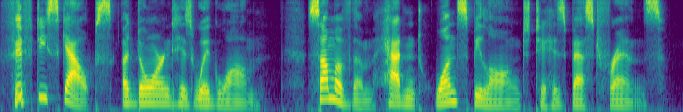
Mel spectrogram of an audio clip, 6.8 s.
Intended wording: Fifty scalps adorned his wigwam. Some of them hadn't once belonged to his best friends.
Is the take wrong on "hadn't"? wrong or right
right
